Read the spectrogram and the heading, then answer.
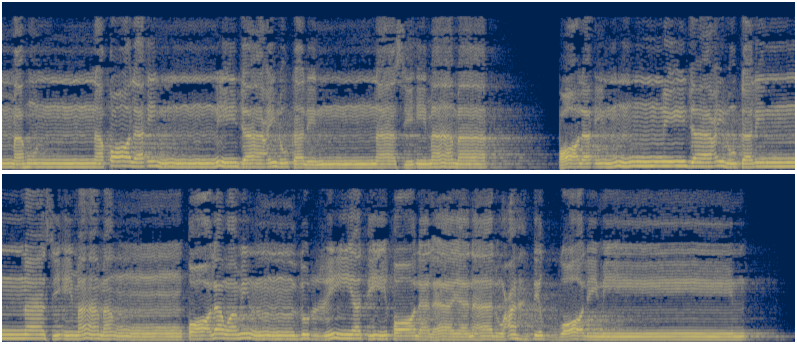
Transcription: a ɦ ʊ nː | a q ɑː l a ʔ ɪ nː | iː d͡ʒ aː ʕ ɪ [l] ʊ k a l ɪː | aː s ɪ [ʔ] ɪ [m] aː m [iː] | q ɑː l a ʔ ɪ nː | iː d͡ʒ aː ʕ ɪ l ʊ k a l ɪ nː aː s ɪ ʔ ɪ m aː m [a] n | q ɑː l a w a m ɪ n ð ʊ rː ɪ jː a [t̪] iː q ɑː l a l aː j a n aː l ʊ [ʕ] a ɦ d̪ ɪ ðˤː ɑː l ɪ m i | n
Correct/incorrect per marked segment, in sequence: correct, correct, correct, incorrect, correct, correct, correct

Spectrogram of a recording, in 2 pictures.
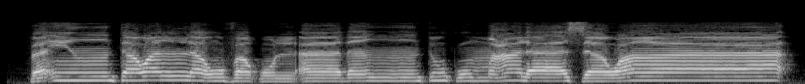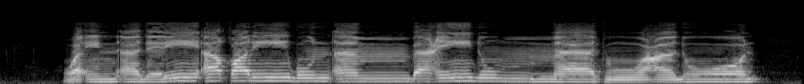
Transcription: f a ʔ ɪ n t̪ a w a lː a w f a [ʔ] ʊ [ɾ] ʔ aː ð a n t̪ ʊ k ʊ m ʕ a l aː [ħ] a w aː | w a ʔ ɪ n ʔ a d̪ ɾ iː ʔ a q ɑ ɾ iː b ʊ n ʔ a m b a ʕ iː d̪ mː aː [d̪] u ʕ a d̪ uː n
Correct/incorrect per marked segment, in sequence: incorrect, incorrect, incorrect, incorrect

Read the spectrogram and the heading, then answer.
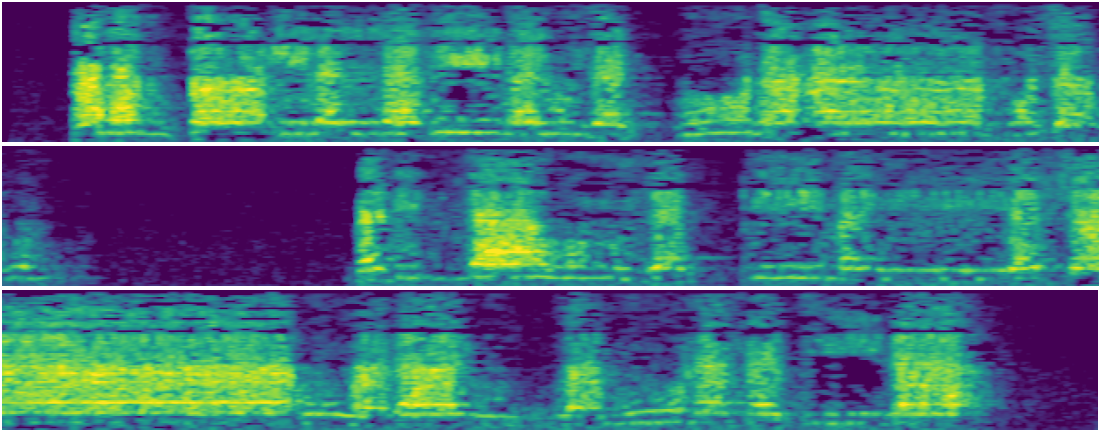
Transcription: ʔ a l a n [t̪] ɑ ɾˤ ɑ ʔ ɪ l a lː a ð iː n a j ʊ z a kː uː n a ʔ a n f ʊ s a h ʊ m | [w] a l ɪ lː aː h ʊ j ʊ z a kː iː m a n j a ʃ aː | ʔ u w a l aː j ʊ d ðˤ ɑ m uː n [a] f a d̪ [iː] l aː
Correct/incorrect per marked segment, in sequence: correct, incorrect, correct, correct

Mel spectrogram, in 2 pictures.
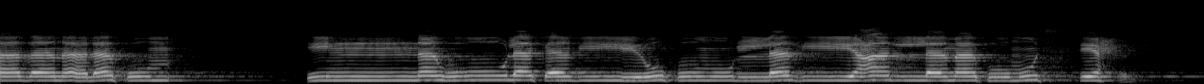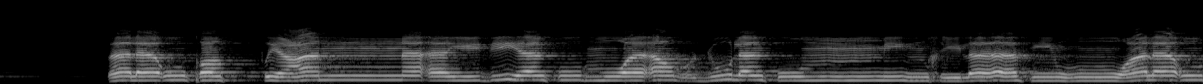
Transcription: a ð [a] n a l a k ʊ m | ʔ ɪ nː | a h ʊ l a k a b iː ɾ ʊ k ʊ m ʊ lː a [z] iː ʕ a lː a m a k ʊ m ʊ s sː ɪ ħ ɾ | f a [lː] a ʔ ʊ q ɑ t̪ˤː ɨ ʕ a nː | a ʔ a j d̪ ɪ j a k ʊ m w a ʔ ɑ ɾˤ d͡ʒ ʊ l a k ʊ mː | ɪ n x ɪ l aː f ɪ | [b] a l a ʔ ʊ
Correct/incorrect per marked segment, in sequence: correct, incorrect, incorrect, incorrect

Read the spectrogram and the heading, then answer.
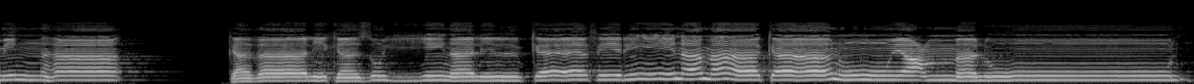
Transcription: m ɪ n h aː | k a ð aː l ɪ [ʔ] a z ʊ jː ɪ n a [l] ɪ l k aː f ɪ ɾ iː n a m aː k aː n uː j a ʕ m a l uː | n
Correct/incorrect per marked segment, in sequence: incorrect, correct

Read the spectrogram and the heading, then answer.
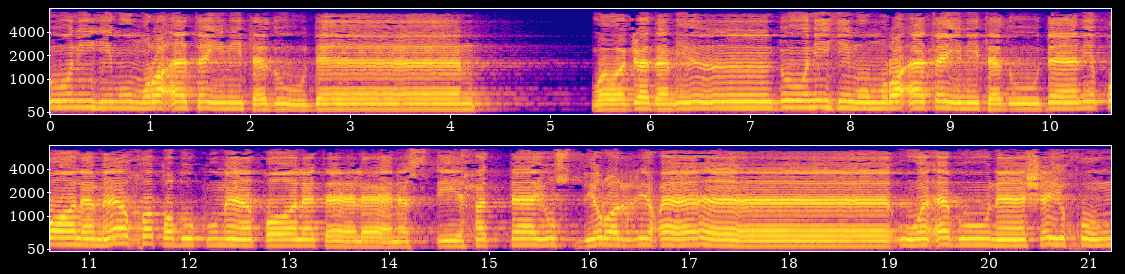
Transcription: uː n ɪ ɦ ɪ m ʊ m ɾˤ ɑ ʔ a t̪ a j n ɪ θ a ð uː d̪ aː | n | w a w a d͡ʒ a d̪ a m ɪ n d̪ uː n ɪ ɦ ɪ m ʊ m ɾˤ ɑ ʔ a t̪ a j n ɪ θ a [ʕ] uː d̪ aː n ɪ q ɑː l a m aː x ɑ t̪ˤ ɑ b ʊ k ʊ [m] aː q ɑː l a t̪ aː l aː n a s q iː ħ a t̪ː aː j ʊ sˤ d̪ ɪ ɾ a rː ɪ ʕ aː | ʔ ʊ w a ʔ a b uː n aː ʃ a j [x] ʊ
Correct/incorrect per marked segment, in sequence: incorrect, correct, correct

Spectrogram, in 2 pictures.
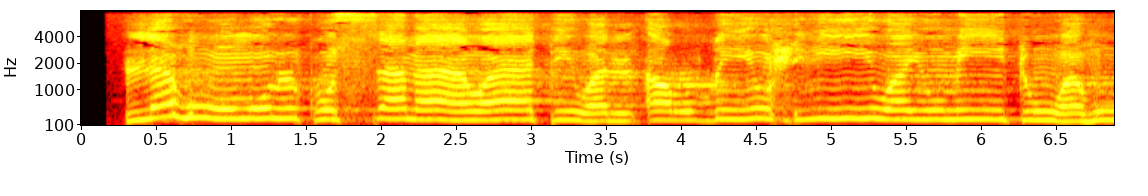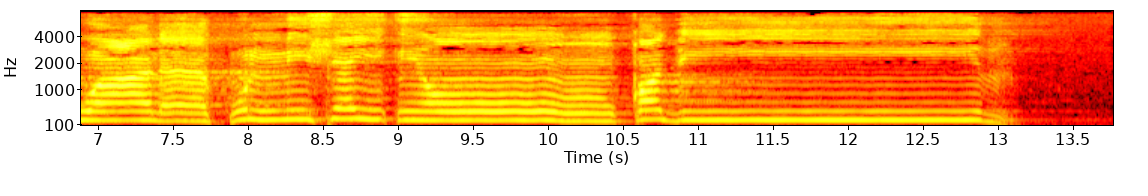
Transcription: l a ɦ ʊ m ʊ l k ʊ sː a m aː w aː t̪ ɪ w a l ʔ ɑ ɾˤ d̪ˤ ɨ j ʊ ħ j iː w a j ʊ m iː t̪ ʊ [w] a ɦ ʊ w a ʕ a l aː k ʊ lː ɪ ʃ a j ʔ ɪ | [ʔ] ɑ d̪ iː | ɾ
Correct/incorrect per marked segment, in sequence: correct, incorrect

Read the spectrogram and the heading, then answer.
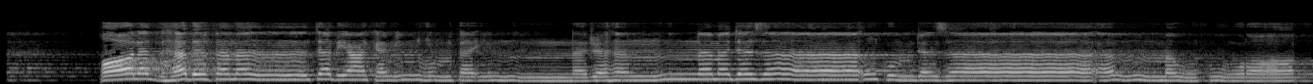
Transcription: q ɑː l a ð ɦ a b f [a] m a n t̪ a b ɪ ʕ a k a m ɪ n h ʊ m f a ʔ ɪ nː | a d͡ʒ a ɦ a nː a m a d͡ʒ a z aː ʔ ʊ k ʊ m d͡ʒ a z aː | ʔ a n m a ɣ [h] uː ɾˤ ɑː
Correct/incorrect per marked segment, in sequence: correct, incorrect

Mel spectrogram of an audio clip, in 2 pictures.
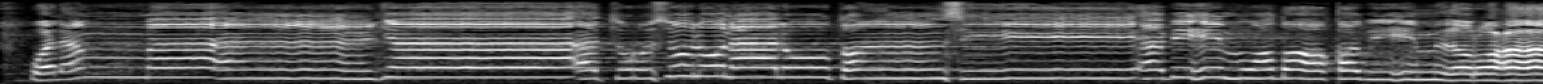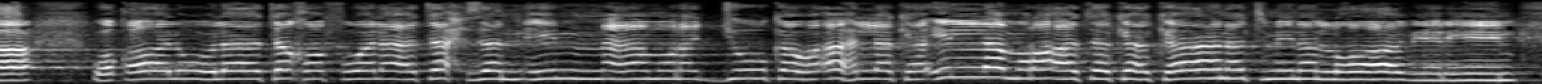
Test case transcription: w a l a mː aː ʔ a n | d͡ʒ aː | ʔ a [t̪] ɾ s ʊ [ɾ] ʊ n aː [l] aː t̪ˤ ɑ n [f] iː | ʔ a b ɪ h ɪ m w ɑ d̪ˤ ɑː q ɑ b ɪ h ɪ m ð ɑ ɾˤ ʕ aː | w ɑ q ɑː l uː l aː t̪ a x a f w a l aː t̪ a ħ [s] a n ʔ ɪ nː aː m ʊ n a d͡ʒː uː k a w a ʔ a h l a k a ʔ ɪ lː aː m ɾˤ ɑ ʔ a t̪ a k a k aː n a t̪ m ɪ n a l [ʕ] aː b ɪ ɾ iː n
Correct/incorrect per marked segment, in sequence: correct, incorrect, correct, incorrect, incorrect, incorrect

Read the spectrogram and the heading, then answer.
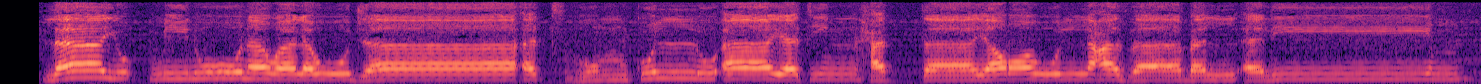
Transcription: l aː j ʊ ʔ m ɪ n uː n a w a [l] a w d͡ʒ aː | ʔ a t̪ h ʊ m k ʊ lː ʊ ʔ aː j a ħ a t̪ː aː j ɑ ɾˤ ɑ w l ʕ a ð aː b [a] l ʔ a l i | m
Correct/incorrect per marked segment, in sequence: correct, correct

